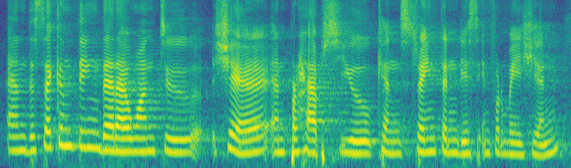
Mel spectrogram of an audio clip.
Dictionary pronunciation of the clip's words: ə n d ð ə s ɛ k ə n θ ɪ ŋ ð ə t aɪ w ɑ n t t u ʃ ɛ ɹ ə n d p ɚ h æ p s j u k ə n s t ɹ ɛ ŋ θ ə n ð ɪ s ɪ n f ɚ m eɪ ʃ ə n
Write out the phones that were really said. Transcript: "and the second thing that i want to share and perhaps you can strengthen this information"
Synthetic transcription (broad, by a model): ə n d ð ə s ɛ k ə n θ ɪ ŋ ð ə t aɪ w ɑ n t t u ʃ ɛ ɹ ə n p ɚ h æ p s j u k ə n s t ɹ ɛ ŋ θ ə n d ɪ s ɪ n f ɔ m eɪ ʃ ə n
